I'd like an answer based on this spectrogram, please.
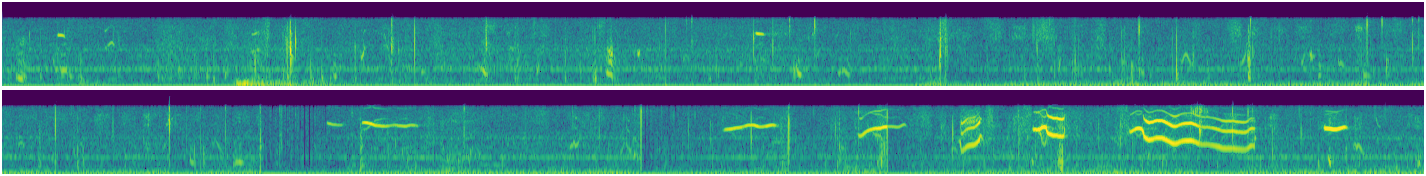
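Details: Staffordshire Bull Terrier puppies at five days old: after quiet shuffling and low hum, a burst of shrill, wavering squeaks and whines comes near the end, several overlapping in quick succession.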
